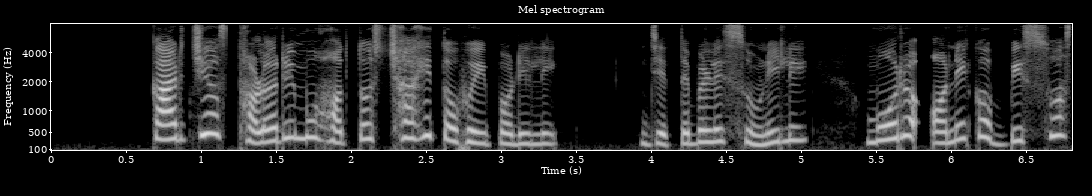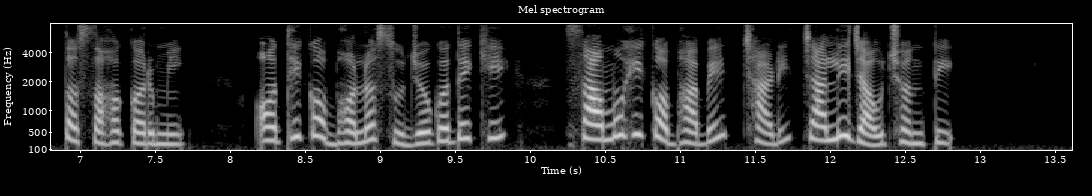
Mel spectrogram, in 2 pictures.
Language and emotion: Odia, sad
